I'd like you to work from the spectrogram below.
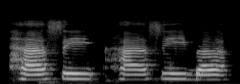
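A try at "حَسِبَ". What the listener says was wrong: Nah, C, jangan diangkat. Hasiba. Biasa aja. Huruf sin itu huruf yang paling mudah ya. Ketika dia ketemunya sama gigi seri bawah. Si. Hasiba. Tipisin aja.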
